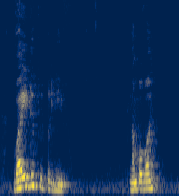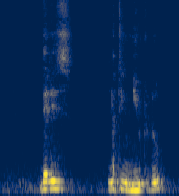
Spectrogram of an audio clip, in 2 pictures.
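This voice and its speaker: Somewhat breathy and dark, mellow in tone, a man with an Indian accent and a fairly high pitch speaks at a moderate pace with ordinary pitch variation amid audible room echo. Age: 70s. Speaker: company secretary. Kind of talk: interview.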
